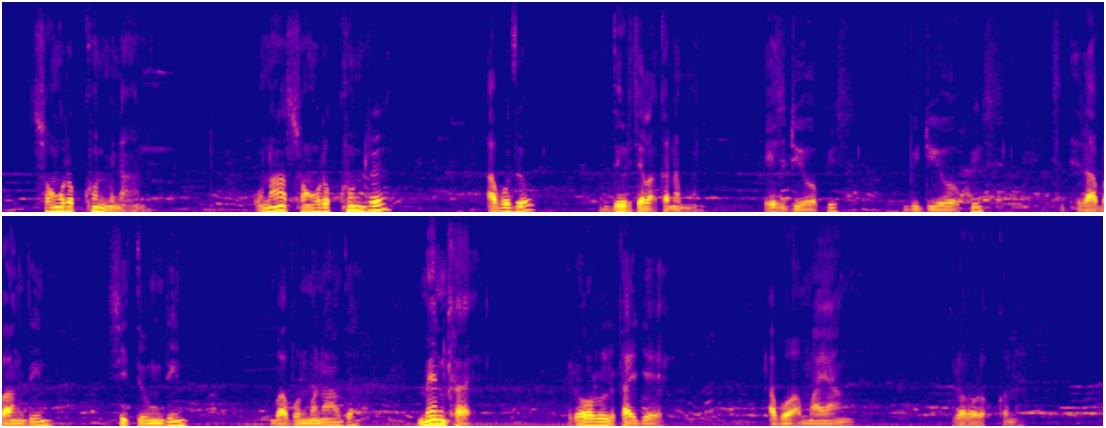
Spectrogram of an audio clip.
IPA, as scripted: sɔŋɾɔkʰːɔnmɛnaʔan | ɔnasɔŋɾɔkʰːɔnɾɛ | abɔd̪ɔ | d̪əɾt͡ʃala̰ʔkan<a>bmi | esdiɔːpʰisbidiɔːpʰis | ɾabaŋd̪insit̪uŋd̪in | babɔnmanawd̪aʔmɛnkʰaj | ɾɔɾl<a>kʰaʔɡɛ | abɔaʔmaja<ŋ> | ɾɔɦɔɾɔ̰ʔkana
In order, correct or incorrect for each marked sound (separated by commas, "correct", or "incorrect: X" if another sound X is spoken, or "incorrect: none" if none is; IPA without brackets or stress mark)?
correct, incorrect: ɛ, correct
